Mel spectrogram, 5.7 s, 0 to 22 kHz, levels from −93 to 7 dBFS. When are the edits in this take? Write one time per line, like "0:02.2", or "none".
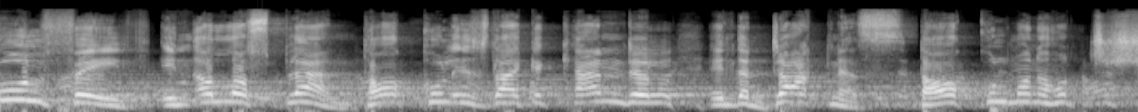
0:01.7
